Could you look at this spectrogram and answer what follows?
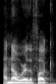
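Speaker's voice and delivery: normal talking voice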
